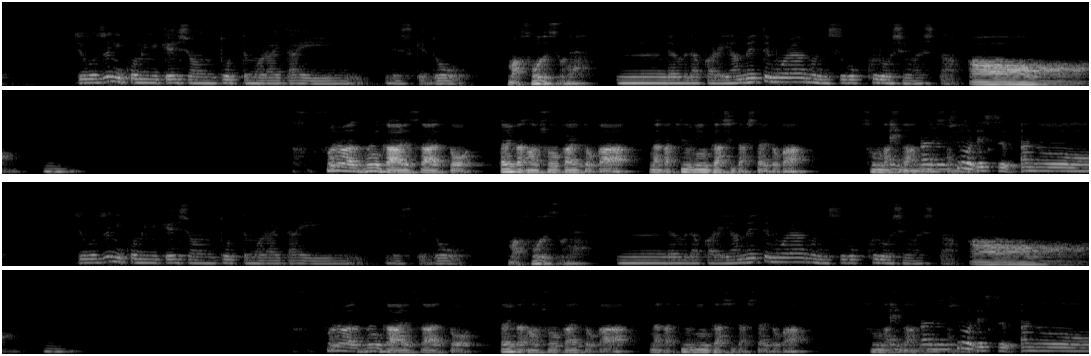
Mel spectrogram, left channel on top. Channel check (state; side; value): quieter; right; 7.9 dB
